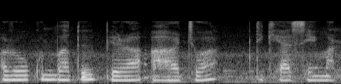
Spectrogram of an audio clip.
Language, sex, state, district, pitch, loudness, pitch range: Nagamese, female, Nagaland, Dimapur, 195 Hz, -16 LUFS, 190-210 Hz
